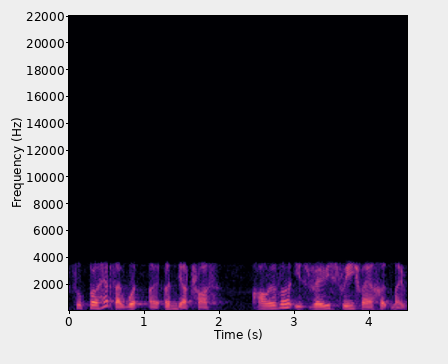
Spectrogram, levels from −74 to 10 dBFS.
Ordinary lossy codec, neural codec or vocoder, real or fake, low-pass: Opus, 32 kbps; none; real; 3.6 kHz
